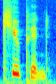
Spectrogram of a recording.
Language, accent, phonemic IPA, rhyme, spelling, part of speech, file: English, US, /ˈkjuːpɪd/, -uːpɪd, Cupid, proper noun, En-us-Cupid.ogg
- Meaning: 1. The god of love, son of Venus; sometimes depicted as a putto (a naked, winged boy with bow and arrow). The Roman counterpart of Eros 2. Sudden love or desire; the personification of falling in love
